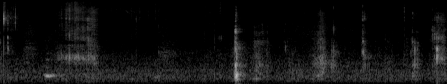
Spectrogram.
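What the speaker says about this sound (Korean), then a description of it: "쫀득한 꽈배기 한번 먹어보겠습니다" A chewy twisted Korean doughnut made from glutinous rice dough gets bitten into and chewed, giving soft, moist mastication noises with one sharper bite near the middle, all close-miked with no talking.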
